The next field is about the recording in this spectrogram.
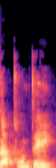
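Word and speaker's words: attendent: Nous attendons, we wait, vous attendez, you wait, and il and elle attend, not pronouncing that ENT at the end, is they wait.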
